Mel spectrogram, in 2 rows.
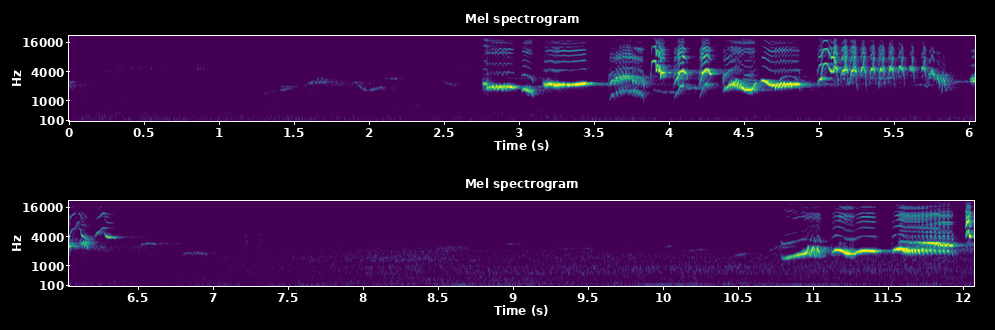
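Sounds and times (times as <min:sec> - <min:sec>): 
common blackbird Turdus merula singing: 0:01.4 - 0:07.0, 0:10.5 - 0:12.0.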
